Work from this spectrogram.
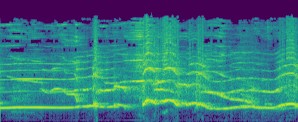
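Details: Group howling from three white huskies singing along together: a steady drawn-out howl held throughout, with a second voice wavering above it and short yips around the middle.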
